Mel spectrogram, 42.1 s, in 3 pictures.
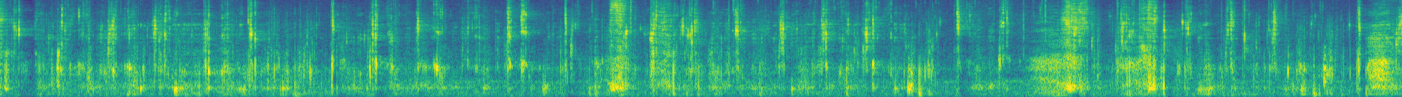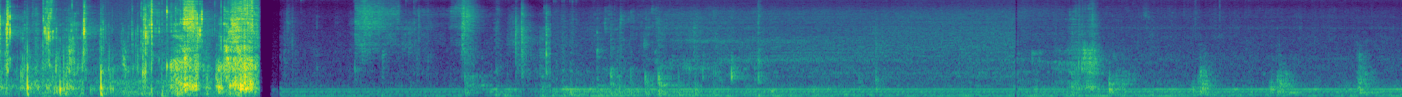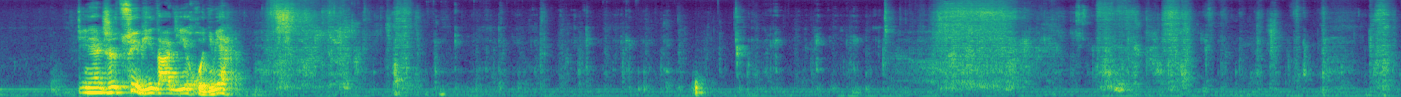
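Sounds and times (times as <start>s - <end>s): wet chewing and slurping: 0.0s - 16.7s, 24.4s - 25.2s, 30.7s - 42.0s.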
